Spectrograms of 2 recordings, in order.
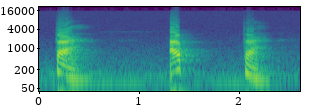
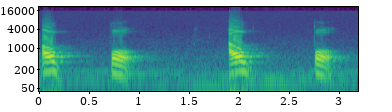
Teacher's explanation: Perbedaannya dengan huruf ta adalah huruf to tidak mengalir nafas dan huruf to diucapkan dengan suara menebal.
